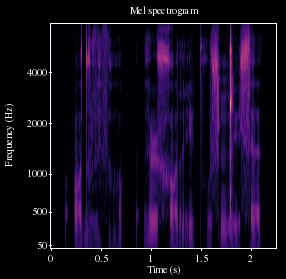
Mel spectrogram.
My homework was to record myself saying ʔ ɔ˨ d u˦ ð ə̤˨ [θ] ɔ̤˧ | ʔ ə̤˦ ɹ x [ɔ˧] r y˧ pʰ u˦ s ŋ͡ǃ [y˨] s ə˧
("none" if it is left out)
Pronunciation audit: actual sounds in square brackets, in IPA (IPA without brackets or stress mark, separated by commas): θ, ɔ˨, y˨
